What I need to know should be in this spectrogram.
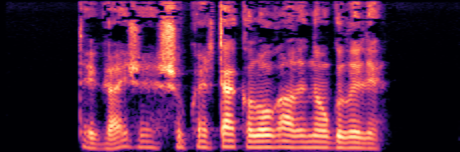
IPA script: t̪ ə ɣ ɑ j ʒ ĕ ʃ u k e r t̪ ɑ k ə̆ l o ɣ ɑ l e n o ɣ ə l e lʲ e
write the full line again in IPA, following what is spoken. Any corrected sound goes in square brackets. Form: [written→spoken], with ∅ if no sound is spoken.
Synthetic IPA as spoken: t̪ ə ɣ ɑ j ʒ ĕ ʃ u k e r t̪ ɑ k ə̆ l o ɣ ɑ l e n o ɣ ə l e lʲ e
